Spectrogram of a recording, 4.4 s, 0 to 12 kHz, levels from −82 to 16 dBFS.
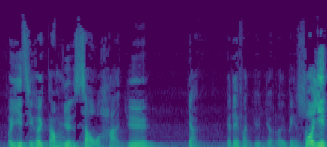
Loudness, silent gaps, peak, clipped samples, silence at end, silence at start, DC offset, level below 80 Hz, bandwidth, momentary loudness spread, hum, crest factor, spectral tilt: -28 LUFS; none; -4 dBFS; under 0.1%; 0 s; 0.1 s; under 0.1%; -70 dBFS; 10.5 kHz; 14 LU; none; 22 dB; -4.5 dB/octave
